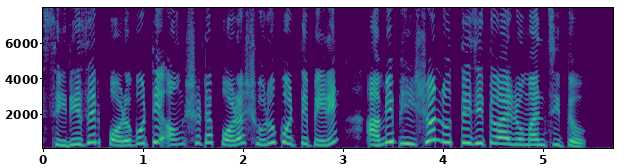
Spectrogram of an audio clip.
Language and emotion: Bengali, happy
